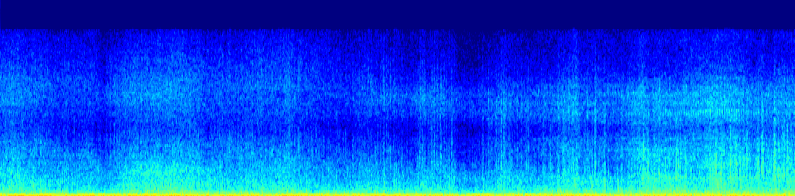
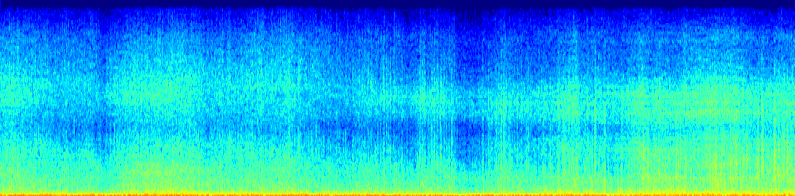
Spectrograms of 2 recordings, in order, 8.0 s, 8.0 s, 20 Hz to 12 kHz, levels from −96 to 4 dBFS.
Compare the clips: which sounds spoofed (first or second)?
first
